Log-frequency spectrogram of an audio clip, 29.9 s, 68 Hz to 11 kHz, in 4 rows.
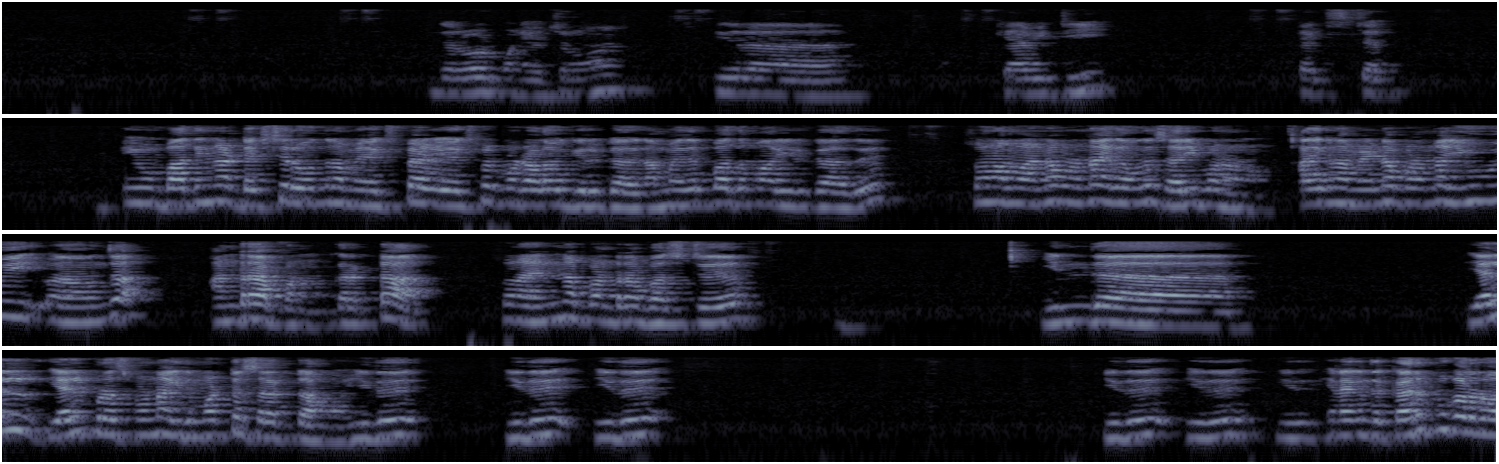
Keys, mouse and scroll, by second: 1.2-5.1 drag, 7.3-8.4 middle drag, 8.4 scroll down 1, 8.9-10.9 middle drag, 10.9 scroll up 3, 11.5-13.3 middle drag, 13.3 scroll down 2, 13.8-16.4 middle drag, 16.4 click, 16.6 Tab, 16.9-17.4 scroll up 3, 17.7 alt+a, 20.9 alt+a, 22.2 l, 23.0-24.7 scroll down 1, 24.7 l, 25.9-26.6 scroll up 3, 26.6 middle click, 27.4 scroll up 2, 28.2 l.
